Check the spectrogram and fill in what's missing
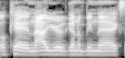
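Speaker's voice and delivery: ordinary talk, nothing marked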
